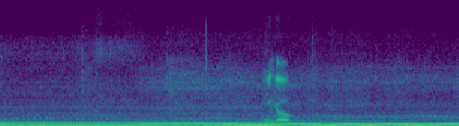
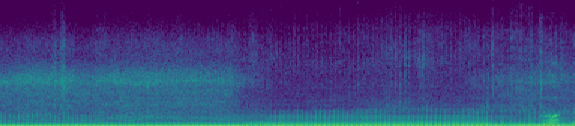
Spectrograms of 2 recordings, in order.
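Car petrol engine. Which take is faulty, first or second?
second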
